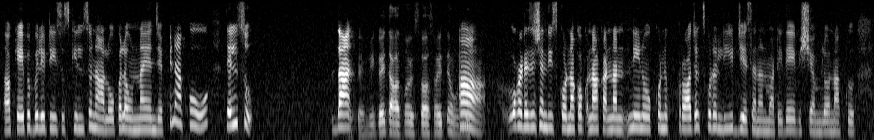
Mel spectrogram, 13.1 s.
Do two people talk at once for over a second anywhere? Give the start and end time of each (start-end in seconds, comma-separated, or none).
none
